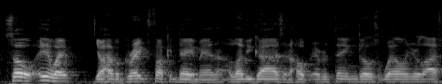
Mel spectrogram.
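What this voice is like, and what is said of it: Hoarse, strained voice. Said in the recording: “I'm sorry for yelling so much. I'm losing my fucking voice now.”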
